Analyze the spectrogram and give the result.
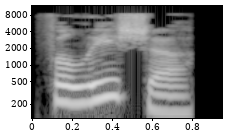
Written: filicia

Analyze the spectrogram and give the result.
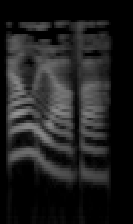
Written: eliava

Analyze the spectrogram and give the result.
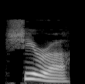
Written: shira

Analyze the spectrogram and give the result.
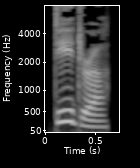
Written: deedra

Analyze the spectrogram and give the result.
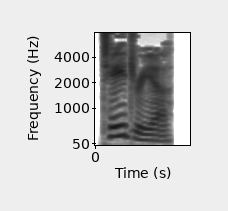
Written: tadria

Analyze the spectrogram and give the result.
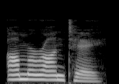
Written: amarante

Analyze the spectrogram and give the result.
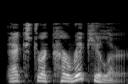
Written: extracurricular

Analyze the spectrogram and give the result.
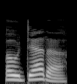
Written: odetta

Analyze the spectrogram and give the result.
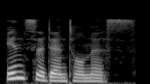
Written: incidentalness

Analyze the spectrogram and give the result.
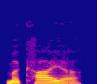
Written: micaiah

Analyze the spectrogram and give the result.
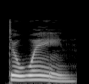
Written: dawayne

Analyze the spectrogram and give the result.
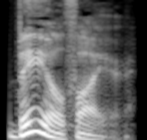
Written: balefire

